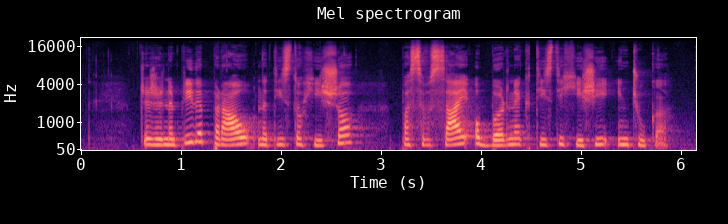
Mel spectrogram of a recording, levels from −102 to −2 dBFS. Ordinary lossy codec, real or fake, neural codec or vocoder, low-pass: none; fake; vocoder, 48 kHz, 128 mel bands, Vocos; 19.8 kHz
